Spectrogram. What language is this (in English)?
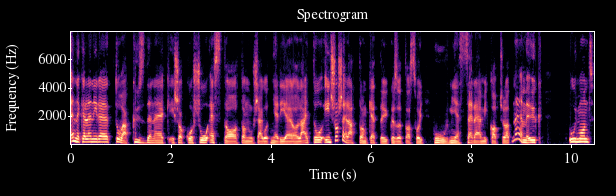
Hungarian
